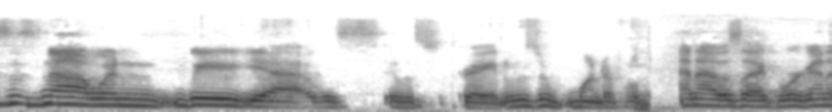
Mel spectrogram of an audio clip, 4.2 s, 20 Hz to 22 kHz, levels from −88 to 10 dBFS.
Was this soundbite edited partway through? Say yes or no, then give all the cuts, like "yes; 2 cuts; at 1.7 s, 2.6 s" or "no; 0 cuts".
yes; 1 cut; at 3.2 s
